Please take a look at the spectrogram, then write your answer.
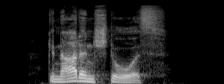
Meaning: coup de grâce
- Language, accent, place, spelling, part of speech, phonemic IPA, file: German, Germany, Berlin, Gnadenstoß, noun, /ˈɡnaːdənˌʃtoːs/, De-Gnadenstoß.ogg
